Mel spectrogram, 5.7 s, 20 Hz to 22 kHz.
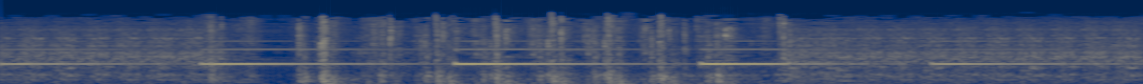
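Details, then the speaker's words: Van that sat about 4 years, cranking after adding gas. Even cranking for a few seconds, no catch or firing; oil light now off, owner suspects no spark. "oil light's not on anymore still no go um I'll dump a bit more gas in"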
